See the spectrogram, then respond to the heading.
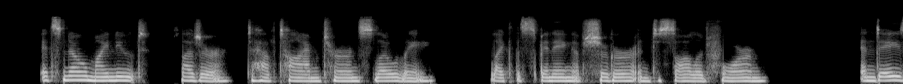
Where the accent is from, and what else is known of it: Jeddah, Makkah Province, Saudi Arabia; born or raised there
